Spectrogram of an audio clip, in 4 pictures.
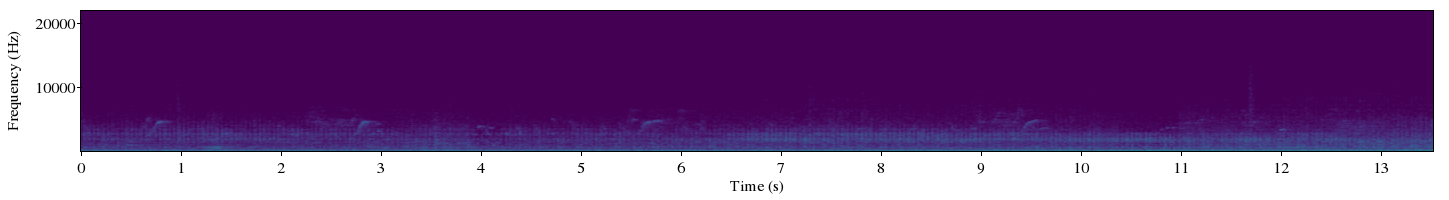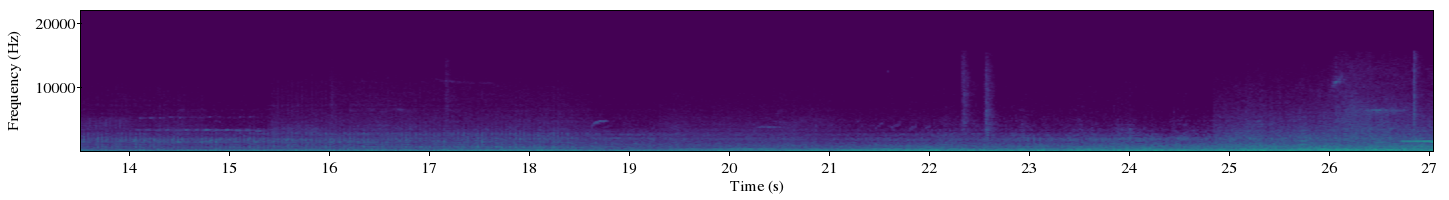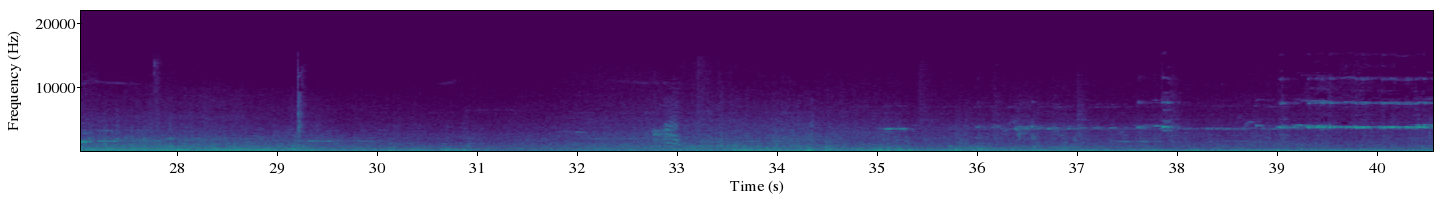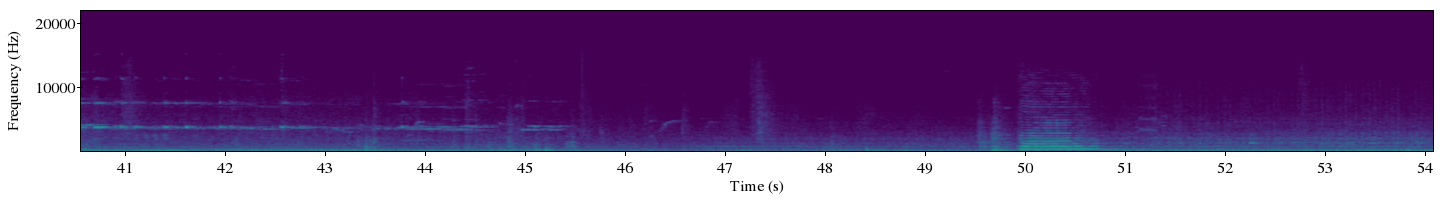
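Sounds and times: locomotive engine rumble: 0.0 - 54.0
train wheels clattering on rails: 0.1 - 19.3, 22.0 - 31.0, 32.1 - 54.0
wheel squeal: 14.0 - 15.6, 26.0 - 28.1, 29.2 - 30.2, 34.8 - 46.5.

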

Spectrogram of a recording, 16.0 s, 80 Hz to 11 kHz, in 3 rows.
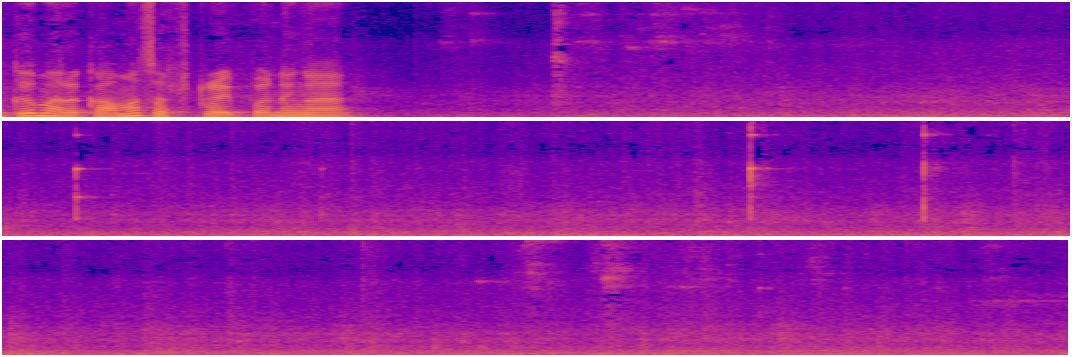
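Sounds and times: spoon clinking ceramic bowl: 5.7 - 5.9.

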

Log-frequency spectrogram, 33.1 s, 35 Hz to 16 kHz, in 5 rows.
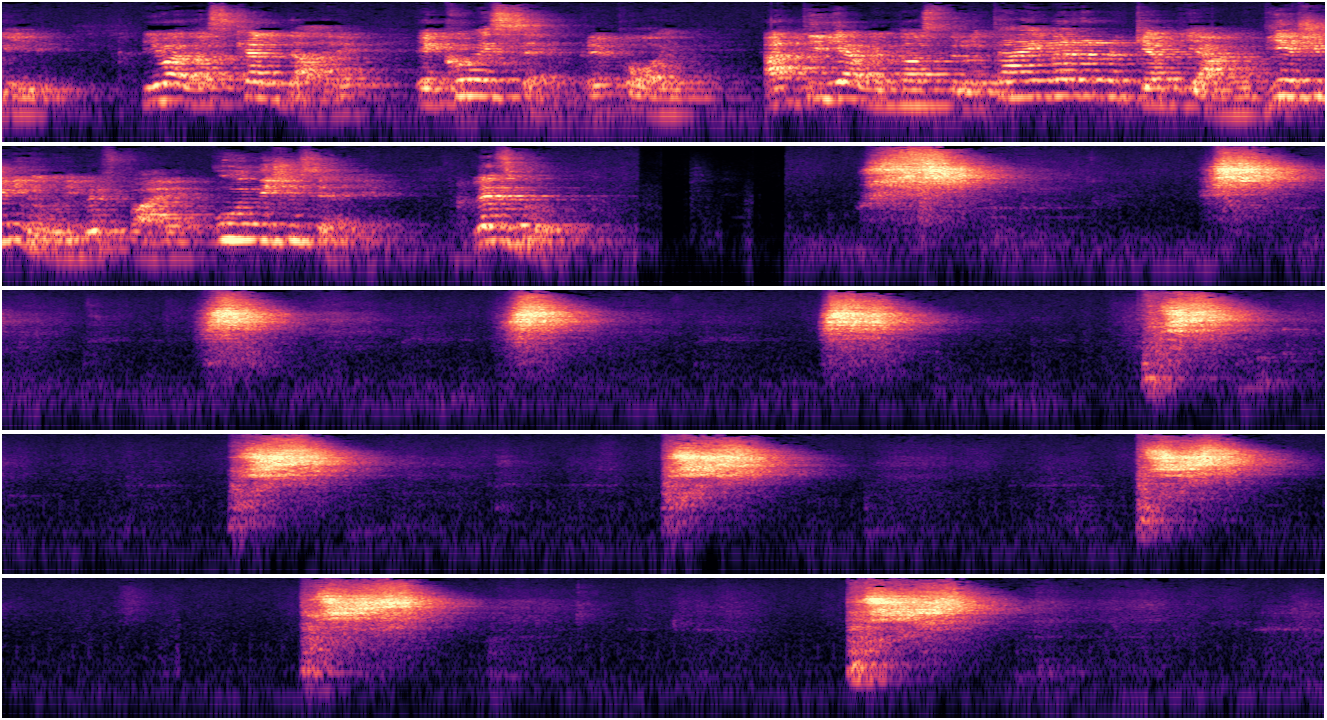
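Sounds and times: man's forceful breaths: 10.9 - 26.4, 28.0 - 33.0.

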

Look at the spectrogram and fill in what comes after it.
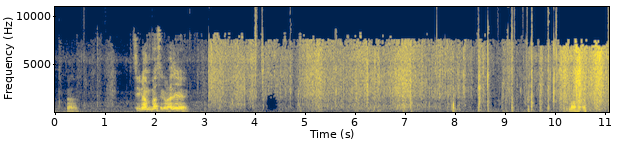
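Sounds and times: steady background hiss: 0.0 - 11.0
plastic sack rustling: 3.0 - 11.0.

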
